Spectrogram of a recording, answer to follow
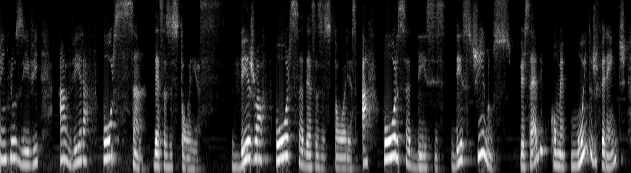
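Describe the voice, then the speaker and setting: A woman with a Brazilian Portuguese accent speaks in a lowish, husky voice. She is a psychologist and family constellation teacher giving an explanatory talk, patiently checking in with her listeners as she goes.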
